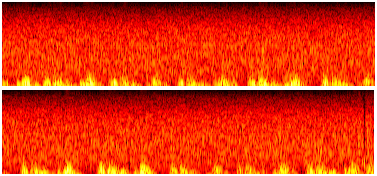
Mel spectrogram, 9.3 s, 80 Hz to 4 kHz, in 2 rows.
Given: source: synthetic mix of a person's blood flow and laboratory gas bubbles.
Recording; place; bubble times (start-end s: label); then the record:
Doppler ultrasound of blood flow; precordium
9.09-9.24 s: bubbles
From the record:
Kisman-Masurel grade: 111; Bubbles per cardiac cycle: 1 to 2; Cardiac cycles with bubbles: 1 to 10%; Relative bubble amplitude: barely perceptible (0.100 to 0.250); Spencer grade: 1 (occasional bubble signal discernible with the cardiac motion signal, with majority of cardiac periods free of bubbles); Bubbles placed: anywhere in the cardiac cycle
